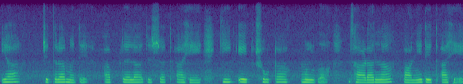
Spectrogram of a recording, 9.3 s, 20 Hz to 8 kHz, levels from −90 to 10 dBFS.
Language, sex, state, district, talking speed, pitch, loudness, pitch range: Marathi, female, Maharashtra, Chandrapur, 85 wpm, 240 Hz, -24 LUFS, 235-250 Hz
